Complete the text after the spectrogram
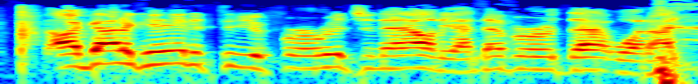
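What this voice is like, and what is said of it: Distinctive regional accent. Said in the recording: “Where's your accent from, man? ... your accent sounds like Raphael of the Ninja Turtles first movie”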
